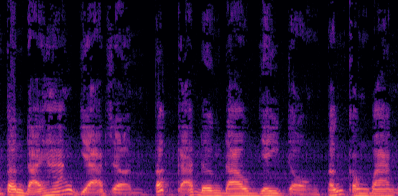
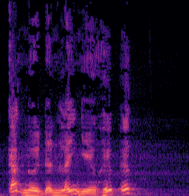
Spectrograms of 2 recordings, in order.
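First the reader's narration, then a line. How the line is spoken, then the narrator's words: Loud laughing. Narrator (Vietnamese): Doãn Tường cười lớn nói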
